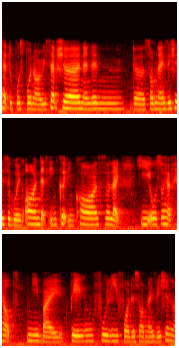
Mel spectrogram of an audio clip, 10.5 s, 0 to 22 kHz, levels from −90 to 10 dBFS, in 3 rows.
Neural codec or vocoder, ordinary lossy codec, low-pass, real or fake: none; Opus, 64 kbps; 5.4 kHz; real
